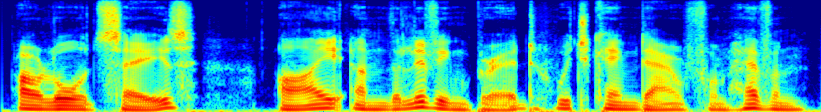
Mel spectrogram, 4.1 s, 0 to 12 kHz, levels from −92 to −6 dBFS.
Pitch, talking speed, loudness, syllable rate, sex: 100 Hz, 190 wpm, -18 LUFS, 4.2 syllables/s, male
